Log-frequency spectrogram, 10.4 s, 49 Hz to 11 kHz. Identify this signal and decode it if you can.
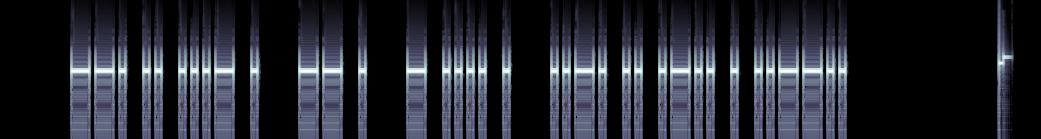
Morse code, heard as a keyed tone, about 20 wpm, 700 Hz. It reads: GIVE ME THE FILE?
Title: Sentences from Top 1200 Words 20wpm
